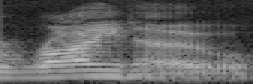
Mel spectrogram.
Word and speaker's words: rhino: get close to a rhino or a rhinoceros. So rhinoceros has also a silent H in it. Rhino. We hear the R. What we don't hear is the silent H next to the R.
